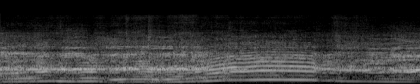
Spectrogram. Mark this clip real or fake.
fake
